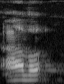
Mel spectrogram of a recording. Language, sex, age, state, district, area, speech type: Maithili, male, 60+, Bihar, Begusarai, rural, spontaneous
